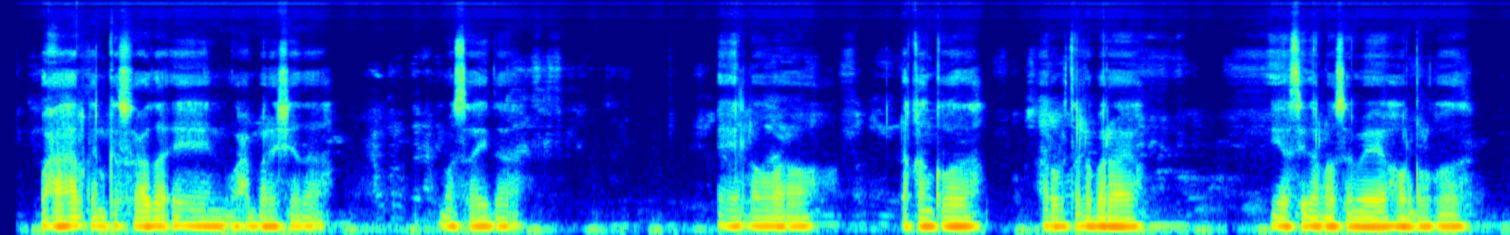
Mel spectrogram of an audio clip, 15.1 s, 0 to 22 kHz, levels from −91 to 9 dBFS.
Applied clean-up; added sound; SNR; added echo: none; none; none; none.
